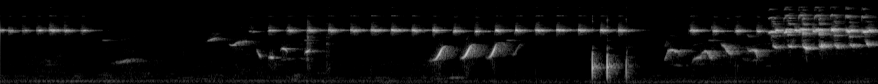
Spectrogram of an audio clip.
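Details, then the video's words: Borneo white-rumped shama kept at home, singing energetically in the odong-odong siren-like style: a rapid string of identical high piping notes, broken by rising slurred whistles, sharp clicks and a buzzy burst at the end. "Murai odong-odong (BORNEO) dengan penuh semangat si Burung berkicau layaknya suara sirine"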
